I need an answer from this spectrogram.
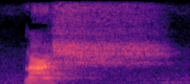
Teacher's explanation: Shinnya tafashi, harus ngowosh, nafasnya banyak. Shin itu tengah lidah, bukan ujung lidah, tetapi tengah lidah. Yang ditekan tengah lidah.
